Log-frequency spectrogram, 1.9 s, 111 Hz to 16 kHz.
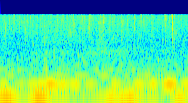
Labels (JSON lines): {"label": "biophony, midshipman", "recorder": "SoundTrap 500"}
